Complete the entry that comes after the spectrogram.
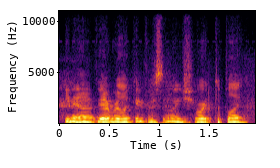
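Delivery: normal talking voice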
